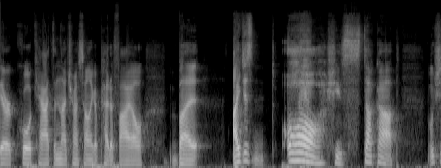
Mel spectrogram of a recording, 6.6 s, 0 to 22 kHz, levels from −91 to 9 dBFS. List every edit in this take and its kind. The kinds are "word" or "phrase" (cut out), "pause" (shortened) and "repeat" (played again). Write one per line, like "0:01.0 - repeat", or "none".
none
